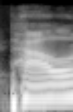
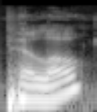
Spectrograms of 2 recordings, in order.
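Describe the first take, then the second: First: The first vowel sounds like 'ah'. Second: The first vowel sounds like 'ih'. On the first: The speaker calls it wrong. "People say Palo instead of pillow" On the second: The speaker calls it right. "instead of pillow"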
